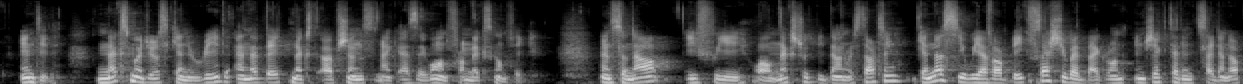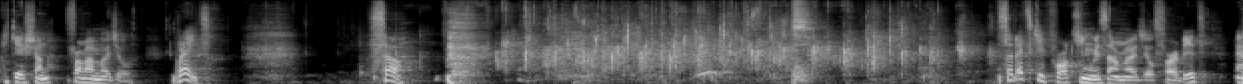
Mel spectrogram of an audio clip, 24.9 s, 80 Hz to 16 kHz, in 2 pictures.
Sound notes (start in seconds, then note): 16.6 laughing gently; 16.9 audience clapping loudly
